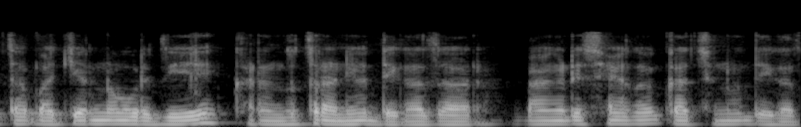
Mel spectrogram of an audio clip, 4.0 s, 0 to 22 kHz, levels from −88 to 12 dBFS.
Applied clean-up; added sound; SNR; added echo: neural mask model DeepFilterNet 3.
